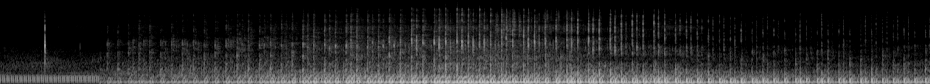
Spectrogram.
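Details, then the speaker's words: 1993 Harley-Davidson FXDWG Dyna Wide Glide Evo after carb cleaning, fired up before road test: lumpy V-twin idle picks up into crisp revs and settles back evenly, no misses or clatter; sounds real good. "Fire it up and see how it goes. Sounds good. Sounds real good."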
